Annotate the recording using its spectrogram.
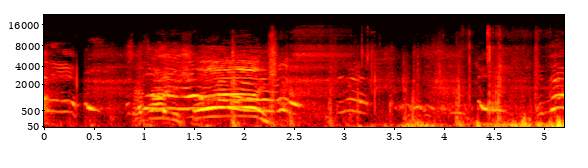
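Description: A young man shouts playfully.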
